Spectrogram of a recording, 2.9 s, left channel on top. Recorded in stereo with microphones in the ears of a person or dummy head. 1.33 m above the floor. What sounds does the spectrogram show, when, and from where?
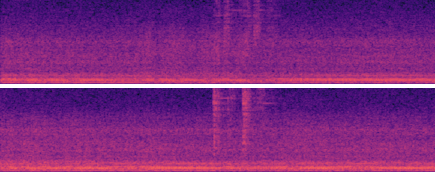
1.4 s a dropped coin: 50° right (ahead or behind), 2.5 m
